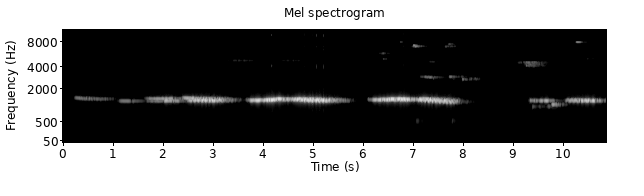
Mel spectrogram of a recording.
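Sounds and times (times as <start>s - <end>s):
tinamou of family Tinamidae whistling: 0.2s - 8.2s, 9.3s - 10.8s.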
